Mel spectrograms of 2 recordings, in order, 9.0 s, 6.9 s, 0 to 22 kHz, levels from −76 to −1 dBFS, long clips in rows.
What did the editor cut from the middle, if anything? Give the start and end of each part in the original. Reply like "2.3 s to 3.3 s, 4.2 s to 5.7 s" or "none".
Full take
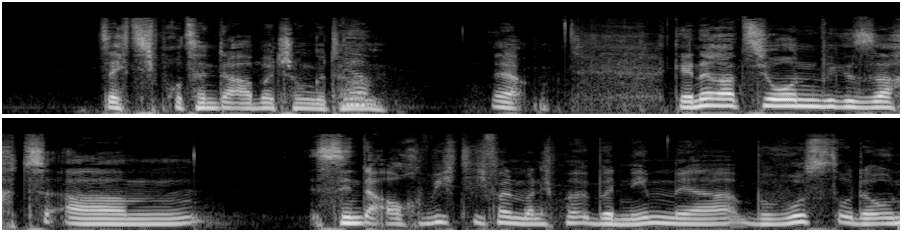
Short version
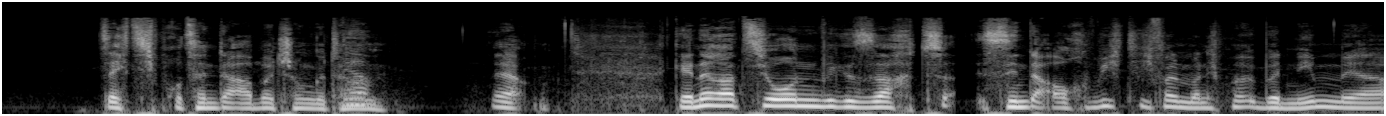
4.8 s to 5.9 s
